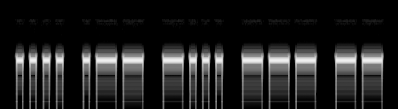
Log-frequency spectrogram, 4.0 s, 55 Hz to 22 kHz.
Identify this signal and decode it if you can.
Morse code, heard as a keyed tone, about 18 wpm, 800 Hz. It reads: HWBOM
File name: Morse / ltr-18wpm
